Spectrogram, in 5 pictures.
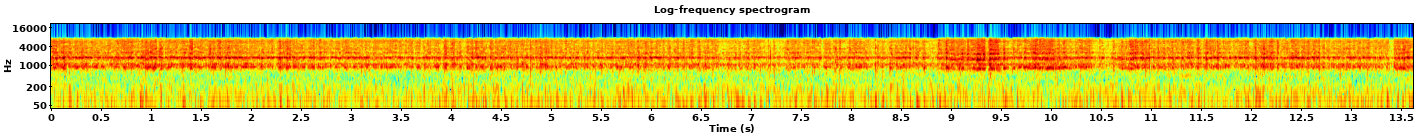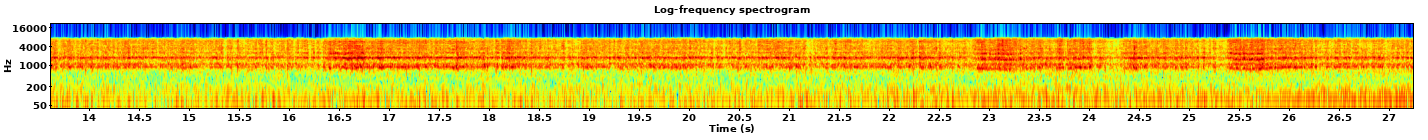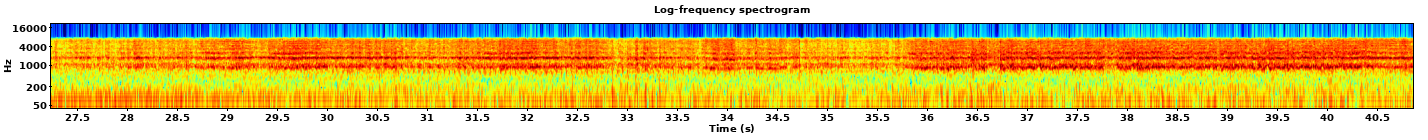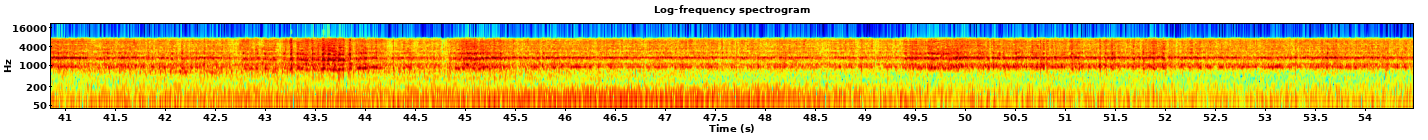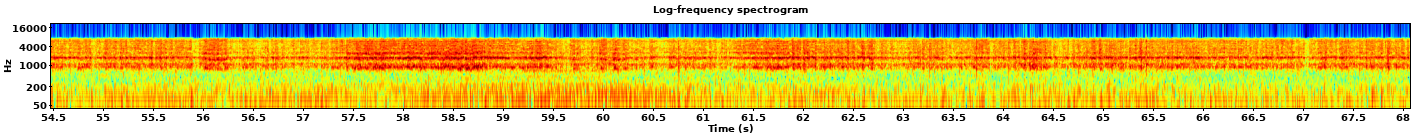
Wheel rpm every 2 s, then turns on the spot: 230, 240, 230, 230, 230, 230, 230, 230, 230, 230, 230, 230, 220, 230, 230, 220, 230, 220, 200, 200, 220, 220, 220, 230, 230, 230, 240, 230, 220, 220, 230, 230, 230, 230.
none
